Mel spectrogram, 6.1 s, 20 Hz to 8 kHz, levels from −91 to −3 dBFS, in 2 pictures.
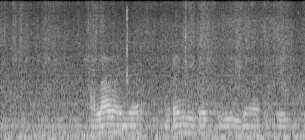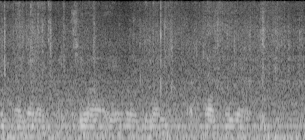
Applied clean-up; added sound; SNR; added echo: none; Wind; 0 dB; none.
